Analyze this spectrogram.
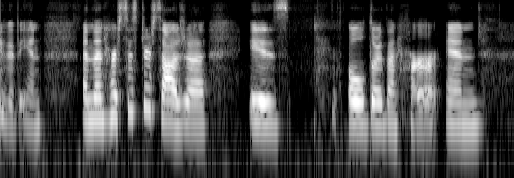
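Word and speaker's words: Saga: So yes, it's pronounced Saja, even though her name is written S-A-G-A. It's Portuguese. It sounds like a J sound. So it's Saja.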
